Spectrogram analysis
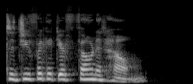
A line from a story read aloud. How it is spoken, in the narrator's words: barks as soon as the door is shut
